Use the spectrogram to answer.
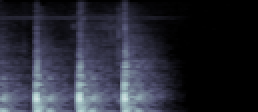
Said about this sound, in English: After a couple of minutes, Delbert stood up straight and started knocking on Michael's door in hopes that he was there.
